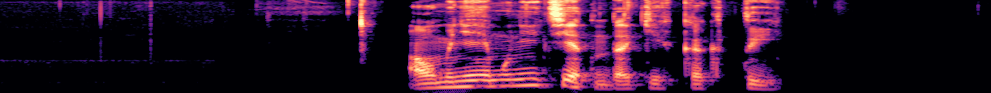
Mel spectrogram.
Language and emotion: Russian, angry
